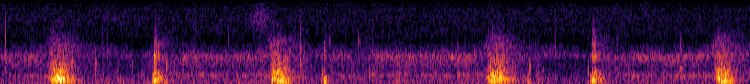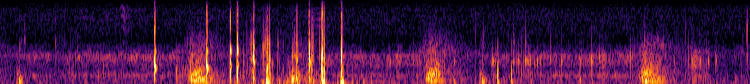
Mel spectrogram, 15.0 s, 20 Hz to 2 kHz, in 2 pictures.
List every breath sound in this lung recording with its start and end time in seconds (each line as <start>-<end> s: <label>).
0.38-1.04 s: inhalation
1.43-2.19 s: exhalation
2.52-3.16 s: inhalation
4.82-5.47 s: inhalation
4.82-5.47 s: crackles
5.87-6.58 s: exhalation
7.05-7.63 s: inhalation
11.67-12.26 s: inhalation
12.22-13.86 s: crackles
13.85-14.38 s: inhalation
